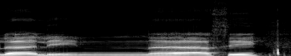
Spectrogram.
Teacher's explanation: سین میں سیٹی کی آواز پیدا کریں گے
